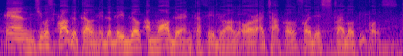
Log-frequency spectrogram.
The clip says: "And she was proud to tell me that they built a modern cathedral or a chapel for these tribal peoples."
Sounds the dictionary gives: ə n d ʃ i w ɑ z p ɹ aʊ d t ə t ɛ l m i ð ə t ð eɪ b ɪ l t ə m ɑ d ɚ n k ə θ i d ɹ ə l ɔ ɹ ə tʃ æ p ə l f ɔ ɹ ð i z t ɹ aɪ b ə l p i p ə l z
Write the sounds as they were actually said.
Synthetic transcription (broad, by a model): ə n d ʃ i w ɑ s p ɹ aʊ d t ə t ɛ l m i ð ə t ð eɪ b ɪ l t ə m ɑ d ɚ n k ə θ i d ɹ ə l ɔ ɹ ə tʃ æ p ə l f ɔ ɹ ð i s t ɹ aɪ b ə l p i p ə l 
